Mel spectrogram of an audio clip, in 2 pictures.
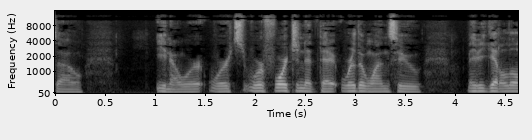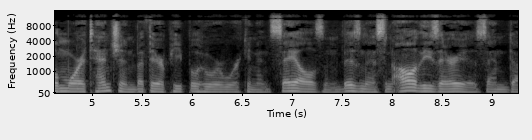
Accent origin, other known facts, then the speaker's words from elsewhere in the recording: Chicago, Illinois, United States; No, I grew up in Chicago.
